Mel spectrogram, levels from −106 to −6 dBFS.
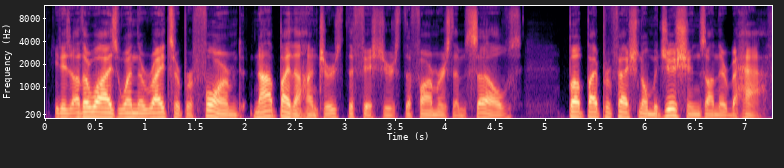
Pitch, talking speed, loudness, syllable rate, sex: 110 Hz, 200 wpm, -19 LUFS, 6.4 syllables/s, male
